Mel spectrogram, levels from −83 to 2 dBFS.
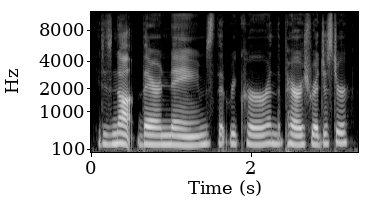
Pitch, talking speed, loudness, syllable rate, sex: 185 Hz, 195 wpm, -18 LUFS, 5.2 syllables/s, female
